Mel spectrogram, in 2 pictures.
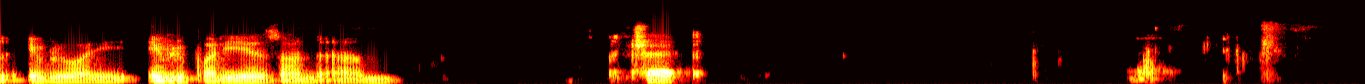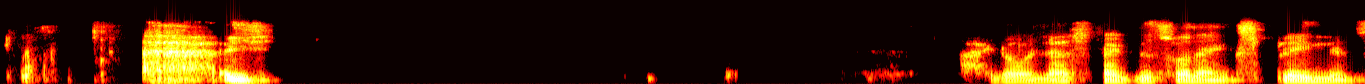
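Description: A man speaks over an online call, in a calm, explaining voice.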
